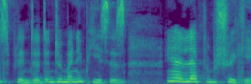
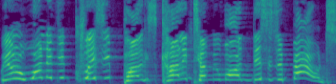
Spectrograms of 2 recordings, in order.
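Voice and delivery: shrieked out, very high shout; 14 semitones higher, 3 dB louder than usual. Bruno yells back at the Grand Eye Witch during her countdown, shouting. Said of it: "shouted Bruno".

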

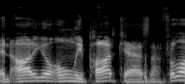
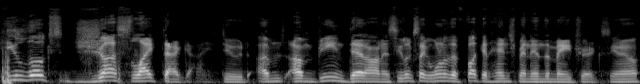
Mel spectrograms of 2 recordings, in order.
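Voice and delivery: plain

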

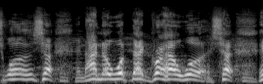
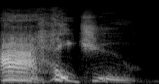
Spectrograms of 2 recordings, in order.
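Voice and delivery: put-on boy's growling voice; 6 semitones lower, 4 dB quieter than usual. Telling a story about a preacher, quoting what the boy said: retelling a boy's growl. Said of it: "that boy growled and said".

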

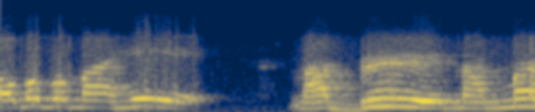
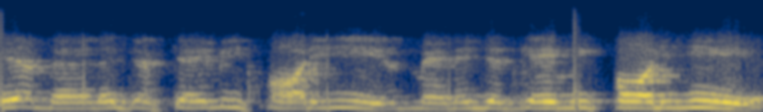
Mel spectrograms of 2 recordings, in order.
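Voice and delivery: plain

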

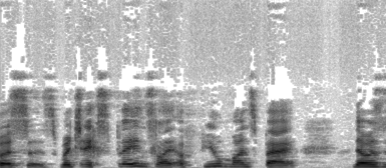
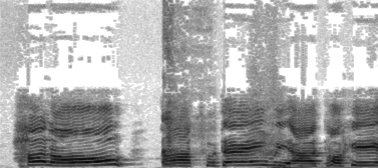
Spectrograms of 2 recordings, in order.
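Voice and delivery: put-on very high, slow Chinese accent; 10 semitones higher, 3 dB louder than usual. Retelling how a Texan woman spoke after waking up: imitating a Chinese accent. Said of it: "woke up with a Chinese accent".

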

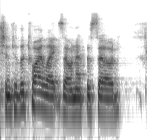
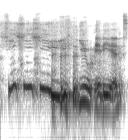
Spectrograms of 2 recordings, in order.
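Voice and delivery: high, swooping, mocking snicker between giggles; 12 semitones higher than usual. Retelling how the flight attendant laughs at him: imitating a mocking giggle. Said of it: "hand over the mouth, pointing at him like".

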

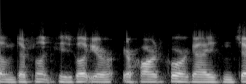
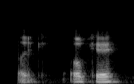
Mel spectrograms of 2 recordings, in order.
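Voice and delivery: normal talking voice

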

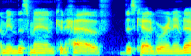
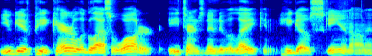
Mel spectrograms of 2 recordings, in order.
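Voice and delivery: put-on stoner voice. Podcast host quoting someone's line, in a fake stoner voice. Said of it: "a fake stoner voice".

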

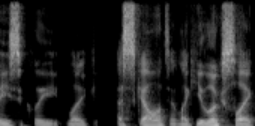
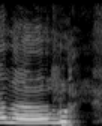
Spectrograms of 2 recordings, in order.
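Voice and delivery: mock friendly voice, higher and louder; 8 dB louder than usual. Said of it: "they're so friendly".

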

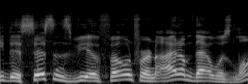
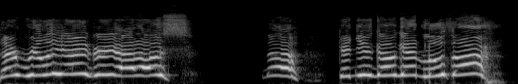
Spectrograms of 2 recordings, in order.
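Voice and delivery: very loud, very high all-out shouting; 5 dB louder than usual. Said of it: "I'm gonna need you to take it down a notch".

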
